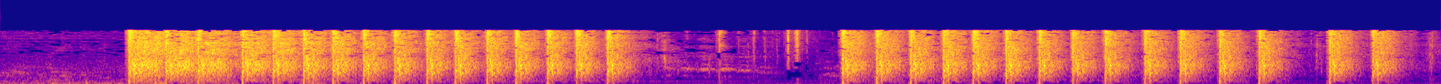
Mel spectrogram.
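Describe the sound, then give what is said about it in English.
Rapid gunfire from a real gun: two long bursts of many sharp, loud shots in quick, even succession, split by a brief lull. “Because this is a real gun, and these are real gun shots.”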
